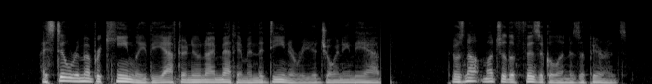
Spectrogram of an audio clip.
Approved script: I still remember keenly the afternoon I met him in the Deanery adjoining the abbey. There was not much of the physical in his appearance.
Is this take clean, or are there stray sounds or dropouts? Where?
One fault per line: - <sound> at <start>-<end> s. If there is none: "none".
- dropout at 3.8-3.9 s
